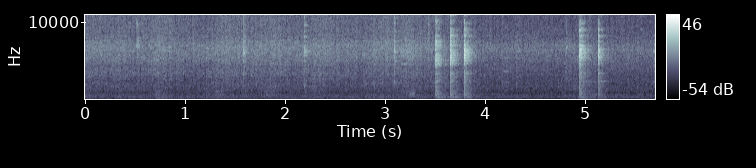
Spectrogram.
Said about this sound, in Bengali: এই রসুন আদা আর গোলকিটা পেঁয়াজের সাথে আমি ভালো করে ভেজে নেব।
